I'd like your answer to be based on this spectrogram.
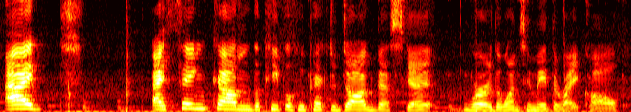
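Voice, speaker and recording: A woman streamer chatting casually and reading game text aloud, hesitant and thinking out loud. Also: mid-range voice, fairly even intonation, measured pace, soft background music. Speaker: streamer playing a visual novel for viewers.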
